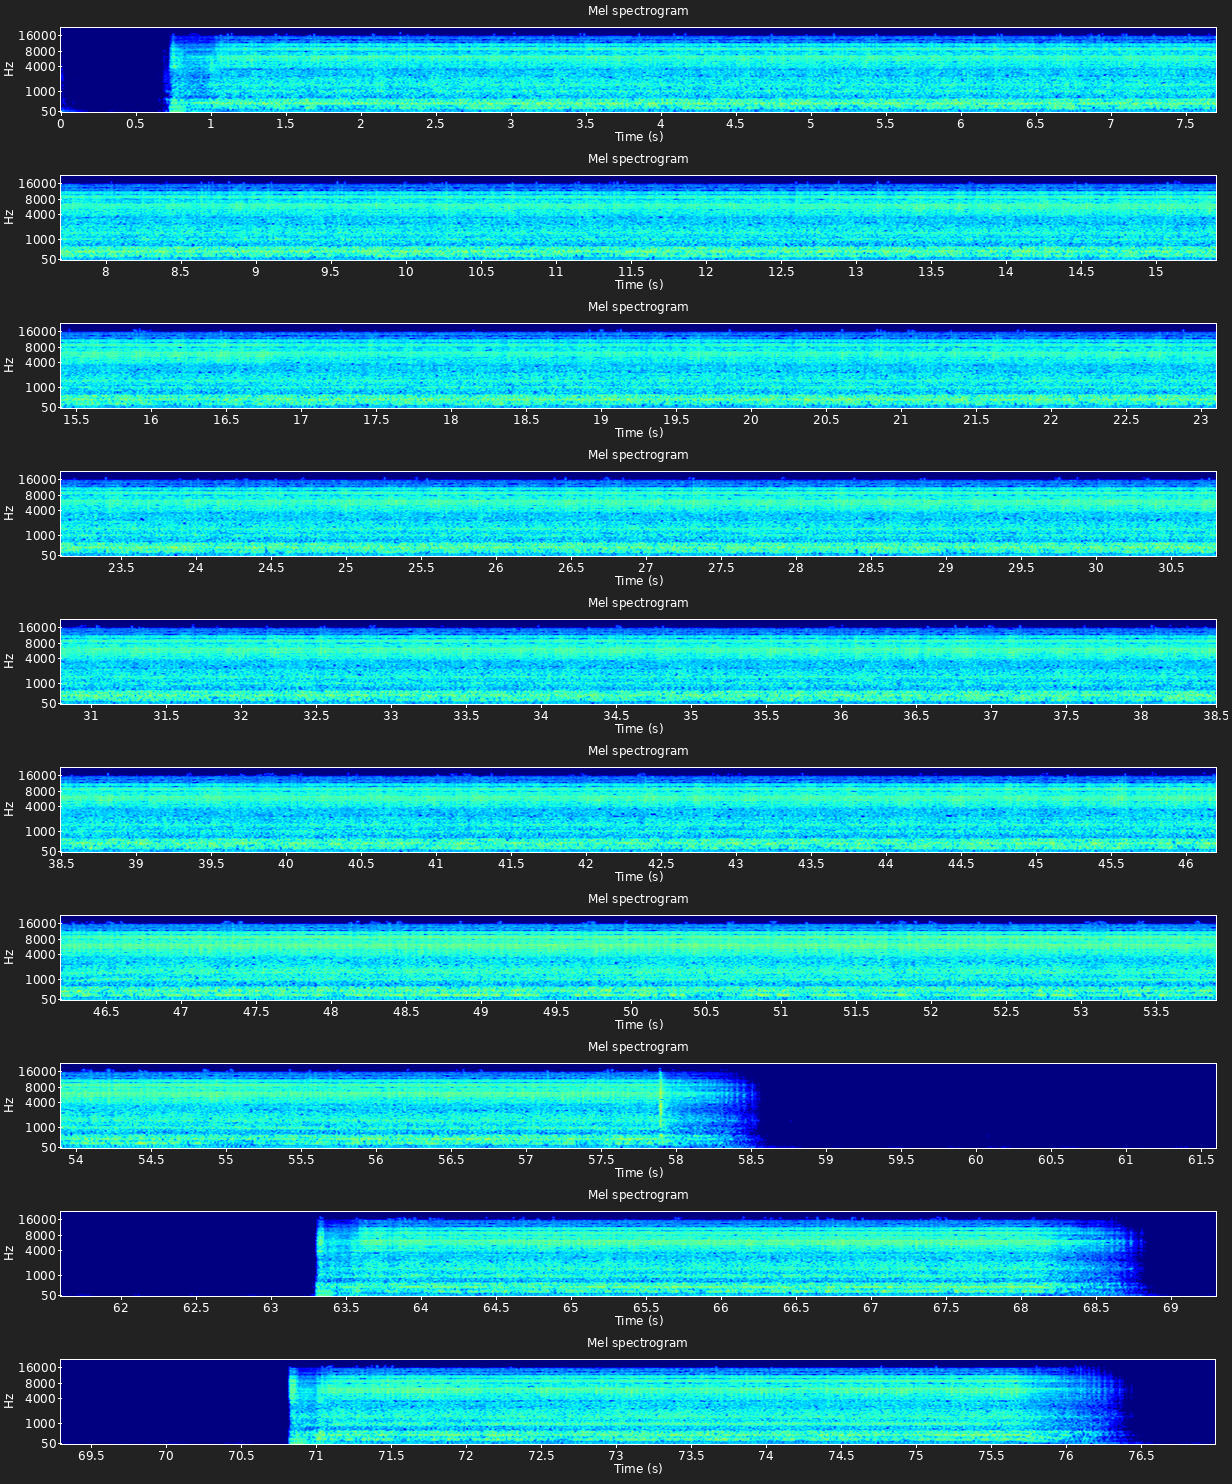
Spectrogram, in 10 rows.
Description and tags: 80's Oster blender filled with water.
